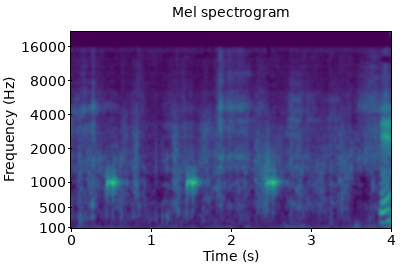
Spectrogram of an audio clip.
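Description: Footsteps crunching on packed snow at a walking pace, with three short electronic beeps about a second apart.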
